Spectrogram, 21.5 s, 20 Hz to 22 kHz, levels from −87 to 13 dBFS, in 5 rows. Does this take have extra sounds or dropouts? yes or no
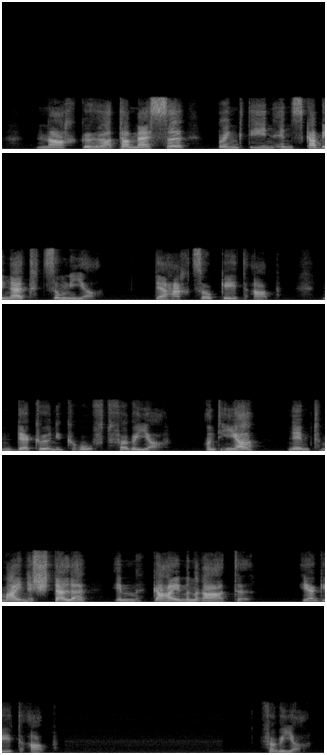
no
